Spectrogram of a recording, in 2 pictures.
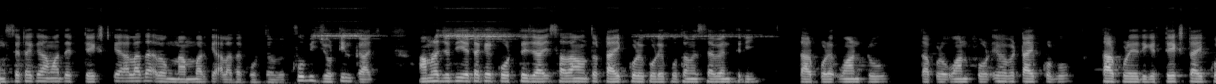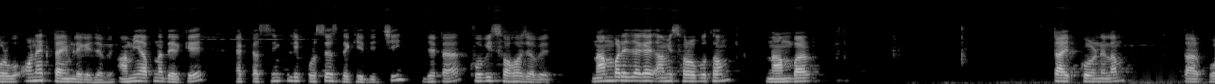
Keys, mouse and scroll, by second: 11.5 click, 13.0 click, 19.4-20.9 typing, 22.4 click.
